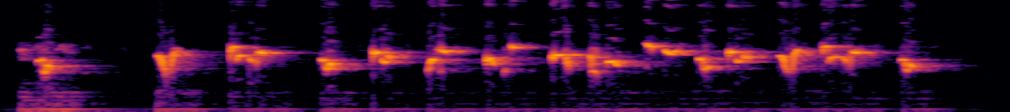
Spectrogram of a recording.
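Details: Sooty-headed bulbul female calling a male in a rapid fighting style: a quick series of bright, slurred chirps, roughly three per second, with a low electrical hum underneath.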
